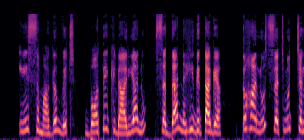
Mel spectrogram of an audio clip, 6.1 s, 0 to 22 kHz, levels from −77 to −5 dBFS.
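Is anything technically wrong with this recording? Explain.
Yes. Throughout the speech, generation loss: swirly, hollow smearing with blurred attacks and nothing above 14 kHz, likely from about five AAC re-encodes near 64 kbit/s. That is more damage than a single encode would leave.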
